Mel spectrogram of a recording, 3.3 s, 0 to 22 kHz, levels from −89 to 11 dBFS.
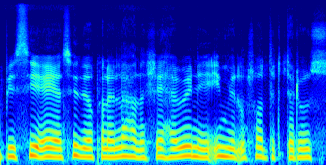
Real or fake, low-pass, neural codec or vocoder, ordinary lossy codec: fake; 19.8 kHz; autoencoder, 48 kHz, 32 numbers a frame, DAC-VAE, trained on Japanese speech; none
